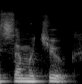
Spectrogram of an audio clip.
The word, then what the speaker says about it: Semotiuk: i do us and canadian immigration law semachuk am i pronouncing it correctly yeah with you in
